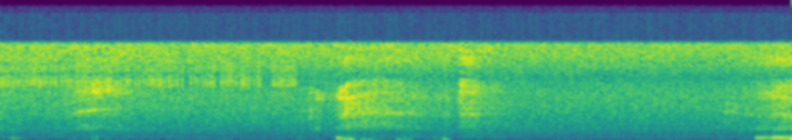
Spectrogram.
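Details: Dog snoring while asleep: two brief, low, fluttering snores separated by several seconds of quiet breathing.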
